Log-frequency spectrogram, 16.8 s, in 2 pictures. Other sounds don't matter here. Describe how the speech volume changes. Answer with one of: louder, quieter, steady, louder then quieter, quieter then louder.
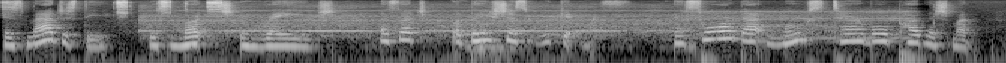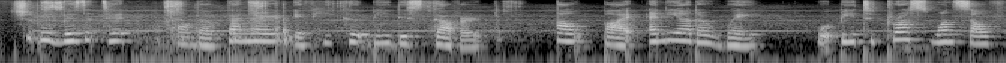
steady.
